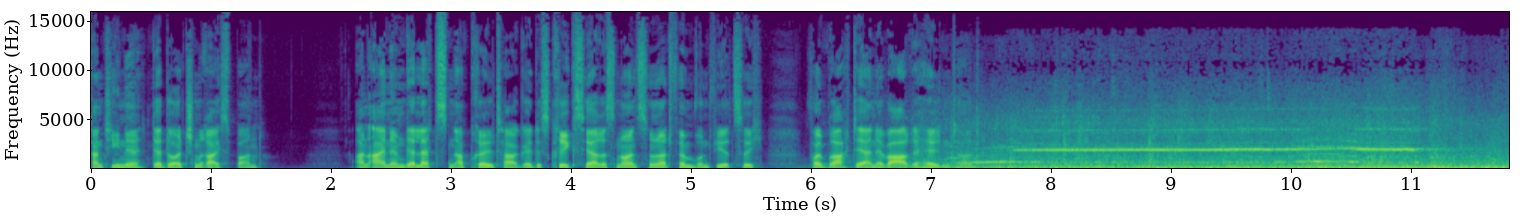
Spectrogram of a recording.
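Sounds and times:
speech: 0.0s - 1.5s, 2.2s - 7.8s
train pulling into a station rumbling: 6.6s - 11.8s
train brakes and wheels squealing: 7.2s - 11.8s.

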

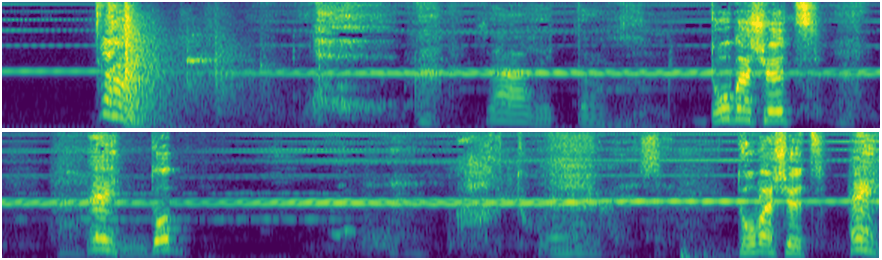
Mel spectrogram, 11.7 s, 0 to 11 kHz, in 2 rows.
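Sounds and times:
door forced open with a hard shove: 0.6s - 2.1s
quieter rattling: 0.7s - 2.1s
speech: 3.2s - 7.2s, 9.4s - 10.0s, 10.8s - 11.6s.

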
